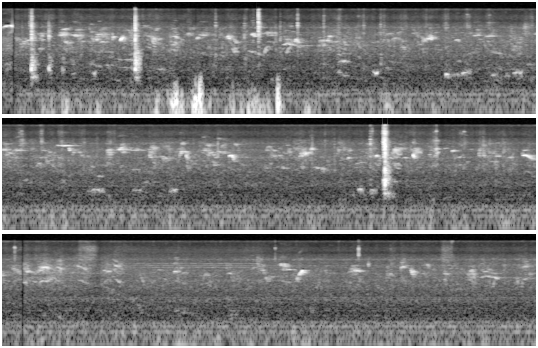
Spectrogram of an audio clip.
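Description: Faint birdsong: scattered short bird chirps throughout, over a steady low hum. A few sharp clicks and low knocks break in, the loudest a single click about fourteen seconds in.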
